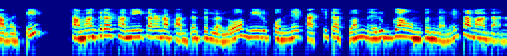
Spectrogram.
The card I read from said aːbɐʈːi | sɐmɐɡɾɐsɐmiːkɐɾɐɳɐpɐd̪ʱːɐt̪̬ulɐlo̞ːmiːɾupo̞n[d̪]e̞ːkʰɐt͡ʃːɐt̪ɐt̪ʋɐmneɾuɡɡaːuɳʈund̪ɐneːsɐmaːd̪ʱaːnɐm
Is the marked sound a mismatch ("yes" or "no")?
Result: no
